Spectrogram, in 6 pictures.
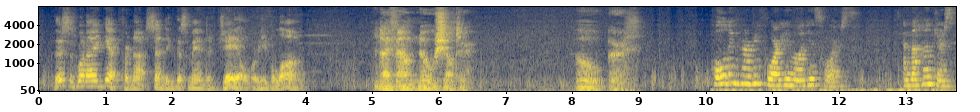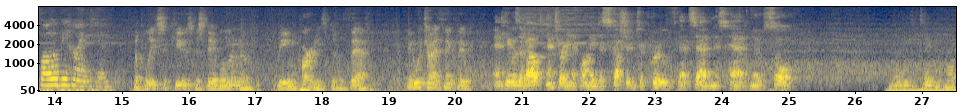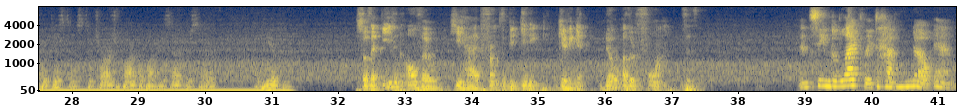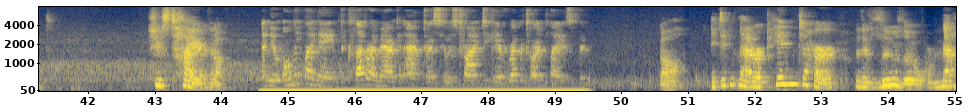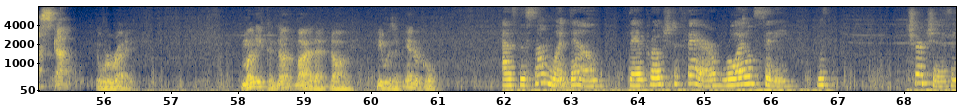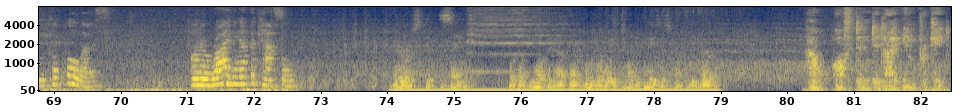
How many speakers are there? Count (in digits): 9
